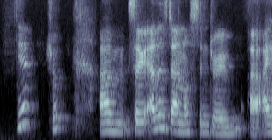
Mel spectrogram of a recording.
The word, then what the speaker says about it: Ehlers-Danlos: So as you mentioned, you've been living with joint issues and you've talked a lot on Instagram about living with Ehlers-Danlos syndrome.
